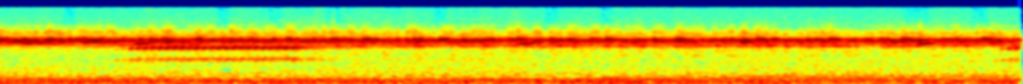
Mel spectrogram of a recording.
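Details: Tree frogs at night in a North Carolina swamp: one sustained tonal call of about a second rises out of a continuous high-pitched chorus, with a steady low hum underneath.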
